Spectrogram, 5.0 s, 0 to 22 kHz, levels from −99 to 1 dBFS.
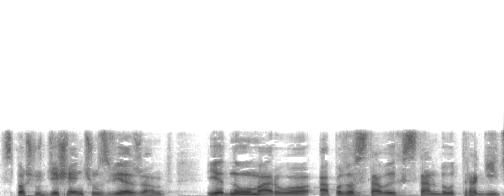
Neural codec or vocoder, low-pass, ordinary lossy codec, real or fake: none; 7.2 kHz; none; real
